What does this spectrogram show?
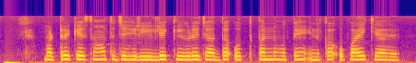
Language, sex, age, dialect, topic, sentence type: Hindi, female, 31-35, Awadhi Bundeli, agriculture, question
